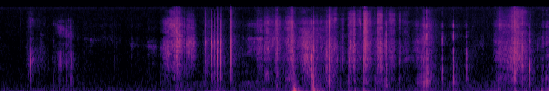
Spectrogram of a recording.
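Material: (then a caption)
Glossy paper. Fingertips rub, squeeze and turn the glossy paper pages of a large open hardcover book. Soft, bright crinkling and papery rustles come in quick bursts, with a few sharper crackles and swishes as pages turn, all at a quiet level.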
